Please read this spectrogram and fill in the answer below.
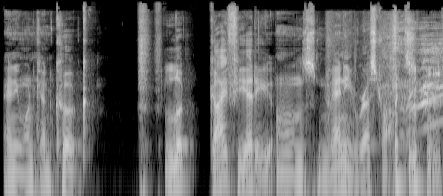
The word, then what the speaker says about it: Fieri: Fieri, I believe. Don't look at how it's spelt. – Right. – Look only at how it feels to say.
